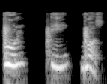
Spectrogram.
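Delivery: "Últimos" very slowly as ÚL, ti, mos; three separate beats, strongest on ÚL in "Últimos"; syllable by syllable. Shown as a demonstration. Teacher counting syllables, "Últimos" in three slow beats. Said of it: "Tiene tres sílabas".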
